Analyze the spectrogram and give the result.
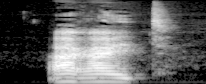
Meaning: third-person plural present indicative/subjunctive of arrêter
- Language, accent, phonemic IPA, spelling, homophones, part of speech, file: French, Canada, /a.ʁɛt/, arrêtent, arrête / arrêtes, verb, LL-Q150 (fra)-arrêtent.wav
